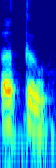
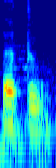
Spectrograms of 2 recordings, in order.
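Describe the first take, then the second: First: The first vowel is a rounded 'o' sound. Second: The same.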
